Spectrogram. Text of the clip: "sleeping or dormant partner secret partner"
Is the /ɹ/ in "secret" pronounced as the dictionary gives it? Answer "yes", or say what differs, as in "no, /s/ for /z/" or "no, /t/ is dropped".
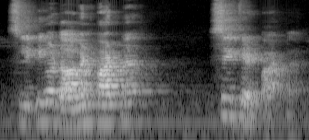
no, /ɹ/ is dropped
